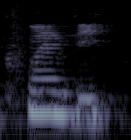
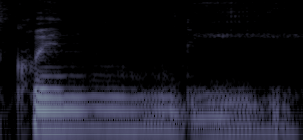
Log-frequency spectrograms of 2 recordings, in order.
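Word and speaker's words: Quendi: Yeah, Quendy. Everyone knows it's Quindy.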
